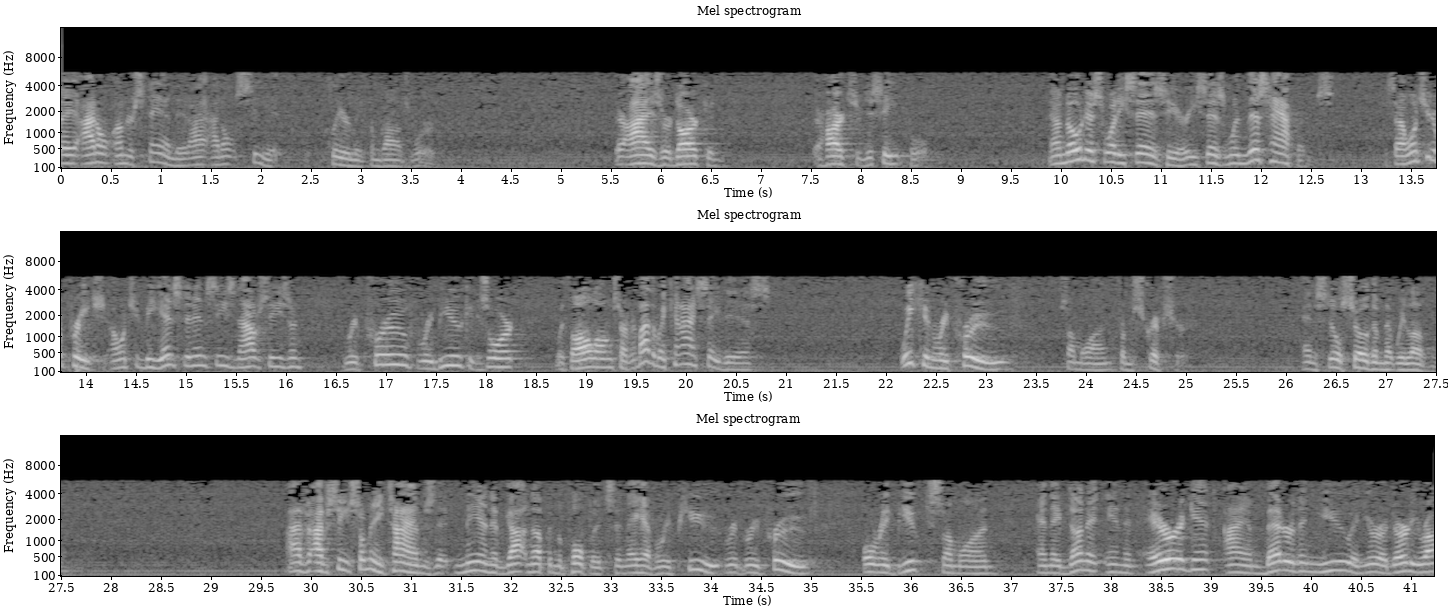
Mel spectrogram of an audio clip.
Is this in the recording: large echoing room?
yes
